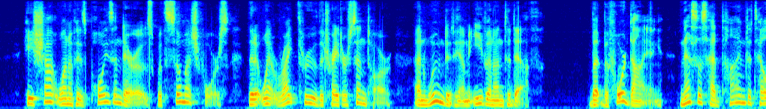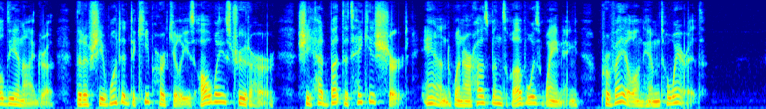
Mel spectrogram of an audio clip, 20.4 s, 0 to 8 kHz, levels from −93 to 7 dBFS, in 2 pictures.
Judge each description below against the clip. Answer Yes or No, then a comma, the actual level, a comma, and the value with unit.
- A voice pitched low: No, medium, 155 Hz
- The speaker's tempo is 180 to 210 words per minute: Yes, average, 190 wpm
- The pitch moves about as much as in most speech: No, wide, 5.7 semitones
